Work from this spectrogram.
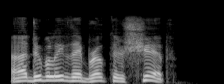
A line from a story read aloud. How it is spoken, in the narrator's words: Alex replied in his Martian Mariner Valley drawl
